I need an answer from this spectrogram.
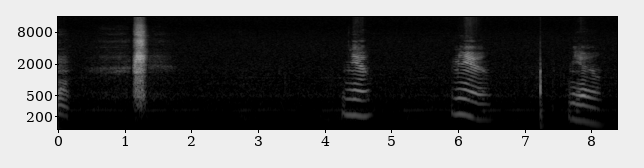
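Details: A cat named Briggs, being scared indoors, gives one short breathy hiss, then three drawn-out, wavering meows that rise and fall in pitch, spaced roughly one and a half seconds apart, with a sharp click between the last two.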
